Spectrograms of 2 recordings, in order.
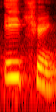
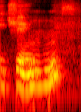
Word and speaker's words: I Ching: into doing eating it's itching it's it's i say it's spelled i ching but it's itching yeah it's the iching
